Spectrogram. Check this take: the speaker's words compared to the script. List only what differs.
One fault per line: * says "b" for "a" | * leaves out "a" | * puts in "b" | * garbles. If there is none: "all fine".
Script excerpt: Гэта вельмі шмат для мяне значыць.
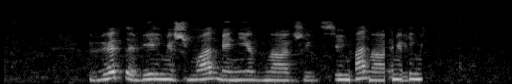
* leaves out "для"
* garbles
